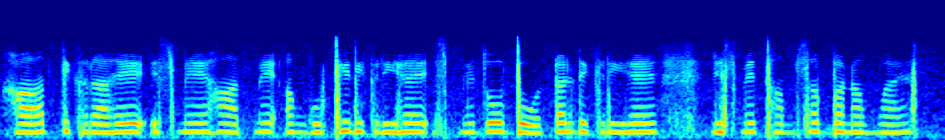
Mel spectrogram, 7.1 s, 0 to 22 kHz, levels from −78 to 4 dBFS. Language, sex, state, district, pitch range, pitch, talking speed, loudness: Hindi, female, Bihar, Muzaffarpur, 230-250 Hz, 240 Hz, 195 wpm, -24 LUFS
